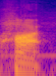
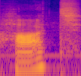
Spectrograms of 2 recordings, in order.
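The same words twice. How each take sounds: First: The final T is cut off abruptly. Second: The final T is fully released. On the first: "or just suddenly stopping the sound at the end" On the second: "instead of a hot"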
